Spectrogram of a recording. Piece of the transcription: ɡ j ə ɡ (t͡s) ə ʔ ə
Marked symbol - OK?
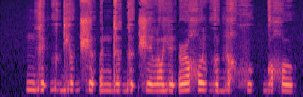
no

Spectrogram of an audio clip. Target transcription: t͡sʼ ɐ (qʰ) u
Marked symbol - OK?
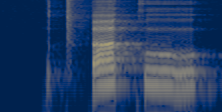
no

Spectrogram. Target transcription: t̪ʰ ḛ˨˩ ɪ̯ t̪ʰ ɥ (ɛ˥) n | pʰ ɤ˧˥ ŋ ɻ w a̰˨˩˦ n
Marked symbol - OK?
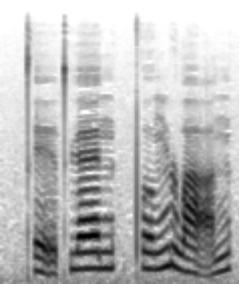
yes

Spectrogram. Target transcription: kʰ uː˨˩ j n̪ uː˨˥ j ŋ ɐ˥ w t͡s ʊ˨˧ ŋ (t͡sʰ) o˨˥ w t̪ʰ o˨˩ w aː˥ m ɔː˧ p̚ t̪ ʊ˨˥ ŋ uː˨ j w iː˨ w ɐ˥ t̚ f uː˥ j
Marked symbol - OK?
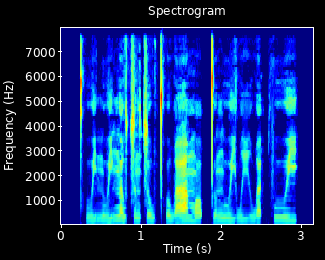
no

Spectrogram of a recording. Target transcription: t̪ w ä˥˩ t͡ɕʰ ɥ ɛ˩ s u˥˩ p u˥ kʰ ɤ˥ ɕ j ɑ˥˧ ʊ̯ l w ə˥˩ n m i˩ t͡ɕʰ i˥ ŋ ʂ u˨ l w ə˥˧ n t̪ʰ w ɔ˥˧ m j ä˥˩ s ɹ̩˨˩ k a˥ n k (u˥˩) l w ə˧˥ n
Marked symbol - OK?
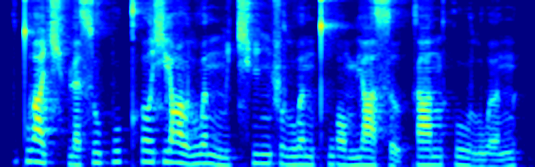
yes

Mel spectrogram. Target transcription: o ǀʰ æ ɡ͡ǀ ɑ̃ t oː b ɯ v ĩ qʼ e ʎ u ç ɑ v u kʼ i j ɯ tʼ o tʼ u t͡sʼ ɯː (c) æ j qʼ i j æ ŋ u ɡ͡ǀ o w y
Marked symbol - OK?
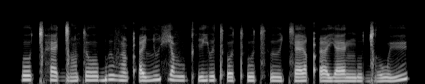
yes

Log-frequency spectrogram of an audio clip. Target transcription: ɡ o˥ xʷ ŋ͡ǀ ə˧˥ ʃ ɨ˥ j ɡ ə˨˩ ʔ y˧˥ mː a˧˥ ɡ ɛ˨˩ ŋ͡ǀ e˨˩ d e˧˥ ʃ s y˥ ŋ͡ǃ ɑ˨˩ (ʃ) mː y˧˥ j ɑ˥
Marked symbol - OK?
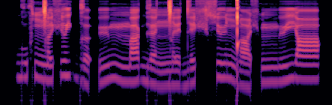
yes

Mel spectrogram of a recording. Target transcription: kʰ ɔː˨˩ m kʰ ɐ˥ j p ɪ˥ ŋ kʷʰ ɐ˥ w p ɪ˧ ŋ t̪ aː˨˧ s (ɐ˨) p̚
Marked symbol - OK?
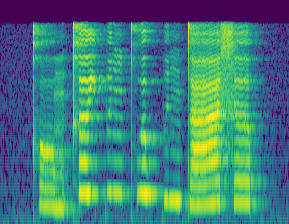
no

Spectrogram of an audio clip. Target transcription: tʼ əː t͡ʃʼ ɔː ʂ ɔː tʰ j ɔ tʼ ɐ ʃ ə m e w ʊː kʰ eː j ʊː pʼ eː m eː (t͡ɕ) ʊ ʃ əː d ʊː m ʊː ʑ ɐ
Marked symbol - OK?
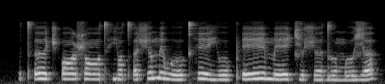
yes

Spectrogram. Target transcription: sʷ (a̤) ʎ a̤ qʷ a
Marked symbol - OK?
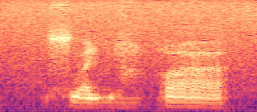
no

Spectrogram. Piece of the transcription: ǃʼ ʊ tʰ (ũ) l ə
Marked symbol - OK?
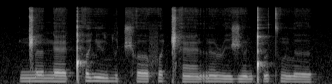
yes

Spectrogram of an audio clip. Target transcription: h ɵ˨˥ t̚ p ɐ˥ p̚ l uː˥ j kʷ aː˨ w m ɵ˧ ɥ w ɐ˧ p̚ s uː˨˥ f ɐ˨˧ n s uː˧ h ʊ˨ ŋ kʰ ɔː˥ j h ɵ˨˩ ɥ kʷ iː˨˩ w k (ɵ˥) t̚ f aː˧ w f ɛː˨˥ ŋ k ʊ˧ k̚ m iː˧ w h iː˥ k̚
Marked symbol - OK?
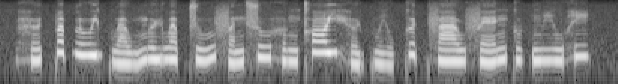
yes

